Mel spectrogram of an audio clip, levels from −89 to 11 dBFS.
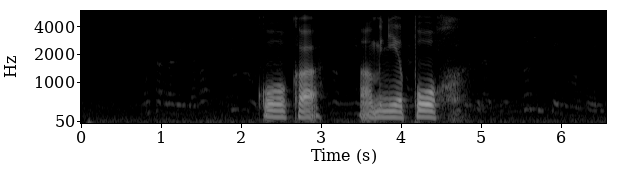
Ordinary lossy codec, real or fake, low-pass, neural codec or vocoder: Opus, 64 kbps; real; 5.4 kHz; none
